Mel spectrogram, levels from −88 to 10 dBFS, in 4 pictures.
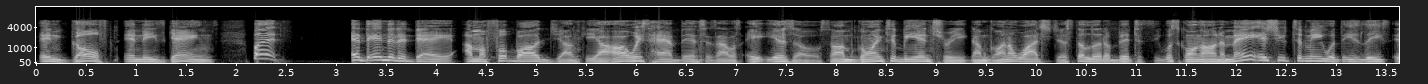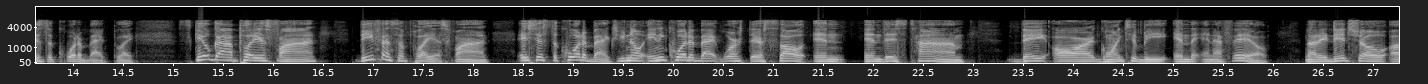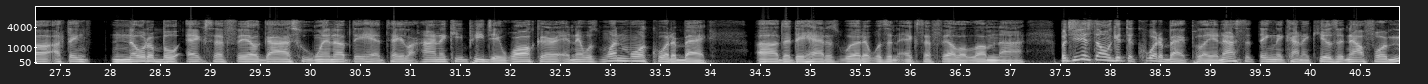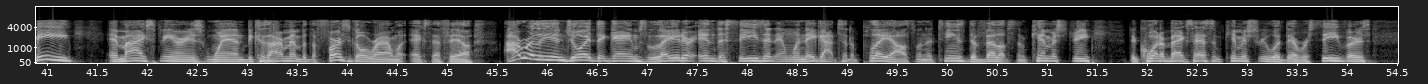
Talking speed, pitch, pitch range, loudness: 205 wpm, 120 Hz, 105-145 Hz, -19 LUFS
